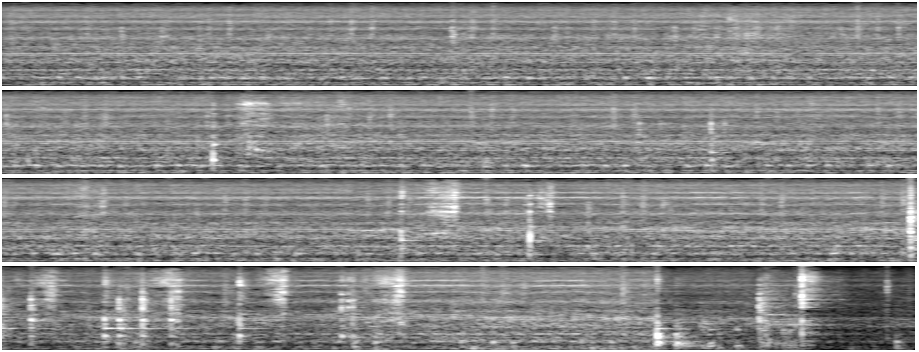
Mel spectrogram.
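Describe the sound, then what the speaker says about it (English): An electric mixer beats Christmas cookie dough with a steady mechanical whir and hum, and a few scraping clicks come near the end. "if you need to turn the mixer up as you're going, you can do that as well"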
